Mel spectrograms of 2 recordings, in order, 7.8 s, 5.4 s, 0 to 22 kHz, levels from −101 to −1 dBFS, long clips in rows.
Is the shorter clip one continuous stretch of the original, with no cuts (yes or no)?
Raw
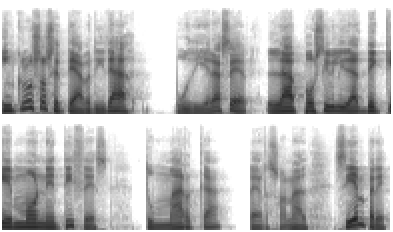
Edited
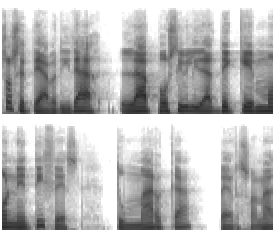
no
